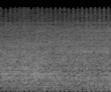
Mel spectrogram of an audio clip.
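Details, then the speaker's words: Honda Beat FI scooter that would not start, traced to a badly failing shorted battery loading the electrics: steady, even putter with no misses or knocks; idling normally. "Normal teman-teman. Malah normal."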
